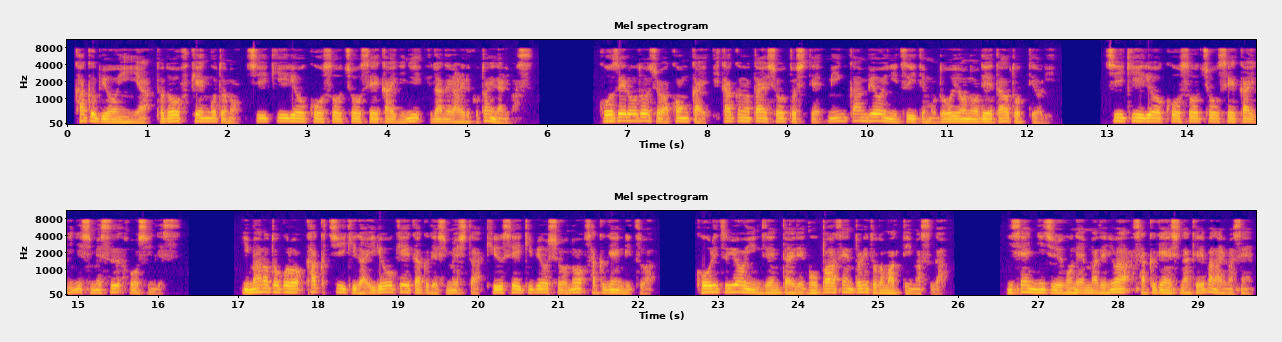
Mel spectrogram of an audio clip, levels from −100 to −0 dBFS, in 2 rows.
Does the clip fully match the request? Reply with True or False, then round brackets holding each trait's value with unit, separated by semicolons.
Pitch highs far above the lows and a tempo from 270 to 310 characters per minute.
False (3.8 semitones; 300 characters per minute)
